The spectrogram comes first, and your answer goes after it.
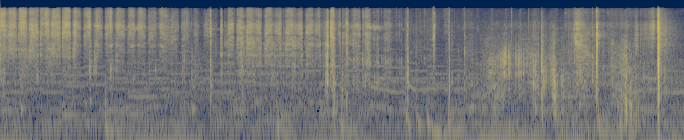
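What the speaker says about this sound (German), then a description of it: "Als erstes nehmen wir uns feines Schleifpapier und schleifen das Ganze erst einmal ein bisschen an." Close, steady rubbing of fine sandpaper on a Victorinox Huntsman pocket knife, soft scratchy strokes repeating with occasional small knocks.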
